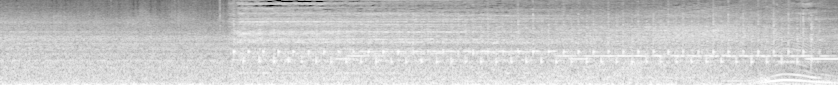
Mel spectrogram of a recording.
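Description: Soundtrack of a tokusatsu transformation scene: a steady low rumbling effect, joined about two seconds in by a high, evenly pulsing tone, with a voice-like sound rising and falling in pitch at the very end.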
